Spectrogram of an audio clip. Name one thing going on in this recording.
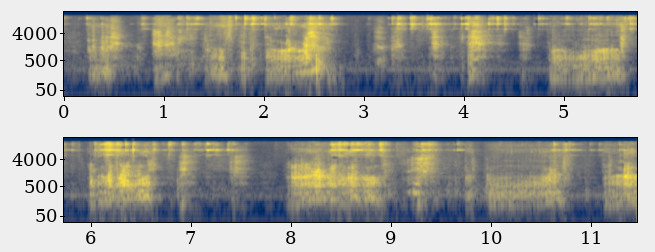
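A dog growls playfully in short bursts close by.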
